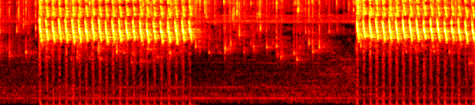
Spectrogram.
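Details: Pin-striped tit-babbler song for cage-bird training, loud and tightly packed, with clear dripping water behind: a fast two-second volley of piercing high notes, a quieter gap of about two seconds, then another volley begins.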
